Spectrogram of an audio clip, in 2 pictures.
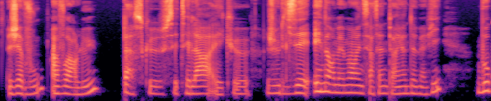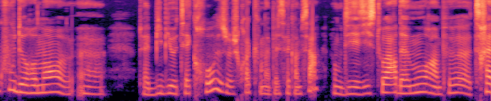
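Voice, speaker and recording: Woman doing a solo podcast, soft mellow tone, kinda hesitant and thoughtful, really dry close sound. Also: on the low side, no room sound. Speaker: podcast host and author. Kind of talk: reflective solo podcast talk.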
